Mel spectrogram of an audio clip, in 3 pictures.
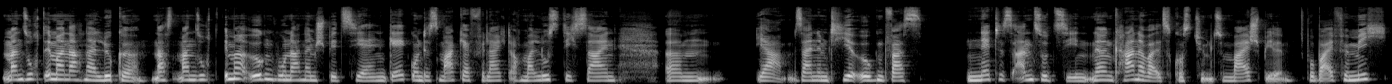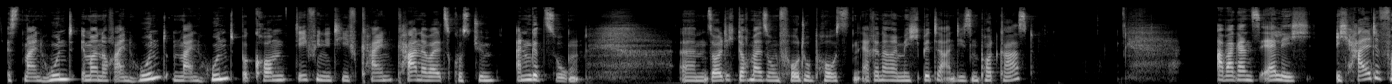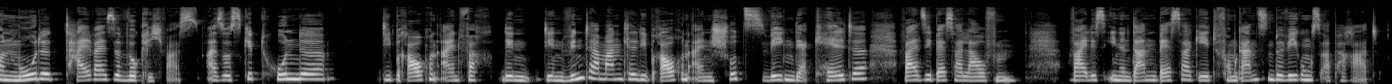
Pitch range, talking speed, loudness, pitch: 185-225 Hz, 155 wpm, -19 LUFS, 200 Hz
